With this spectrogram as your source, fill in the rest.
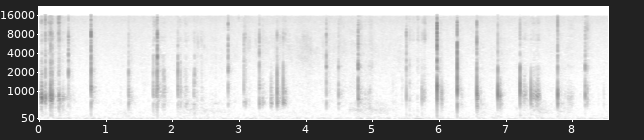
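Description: A single small whole walnut in its hard, hollow, woody shell is held in one hand and scratched and tapped with long red acrylic nails. About thirty quick, dry clicks and taps with bright, crisp edges and a woody tone near 1.2 kHz stop almost instantly, mixed with soft scratching between them in a quiet, close setting.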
